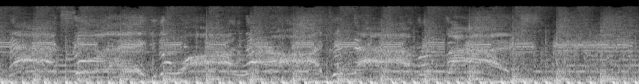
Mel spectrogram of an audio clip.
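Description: Loud noise-rock music: distorted guitars over driving drums, with a high wailing line that arches up and down about once a second.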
